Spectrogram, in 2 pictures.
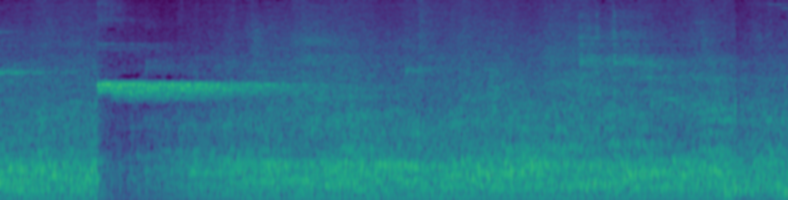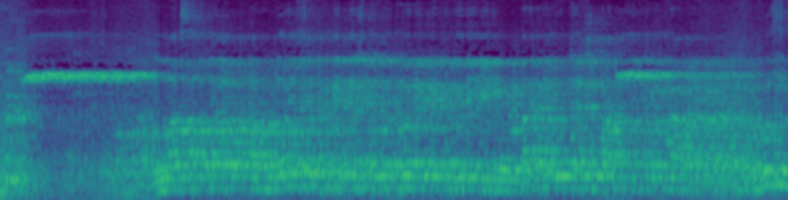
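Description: A referee blows a whistle in short, shrill blasts.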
